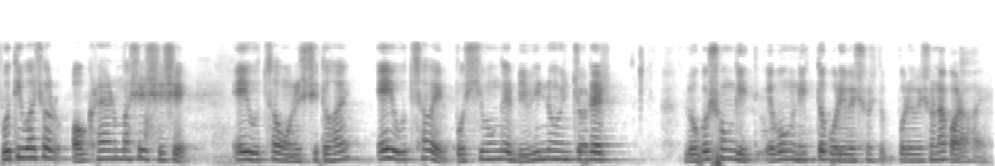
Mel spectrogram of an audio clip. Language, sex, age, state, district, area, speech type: Bengali, male, 45-60, West Bengal, Nadia, rural, spontaneous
